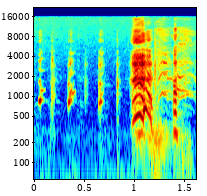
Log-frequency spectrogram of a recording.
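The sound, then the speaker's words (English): A woman imitates the Aflac duck, with a run of short, clipped nasal bursts building to a loud, drawn-out quack and one last quick honk. “She's doing the Aflac duck.”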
